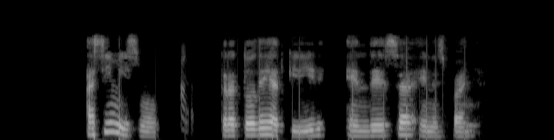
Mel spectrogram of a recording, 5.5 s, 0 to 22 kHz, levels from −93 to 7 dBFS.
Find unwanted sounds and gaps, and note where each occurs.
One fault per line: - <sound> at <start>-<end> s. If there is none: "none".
- chirp at 1.8-2.0 s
